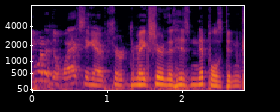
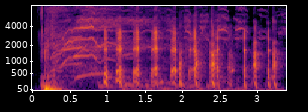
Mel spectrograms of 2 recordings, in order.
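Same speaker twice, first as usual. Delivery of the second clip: big laugh; 3 dB quieter than usual. Real, not acted. Laughing at own punchline.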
